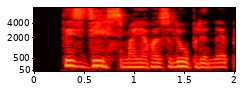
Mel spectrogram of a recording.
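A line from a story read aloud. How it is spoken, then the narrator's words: Whisper. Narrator (Russian): прошептал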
